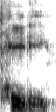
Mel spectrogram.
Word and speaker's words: Tatey: So just to say, his last name is pronounced Tatey, Matt Tatey.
